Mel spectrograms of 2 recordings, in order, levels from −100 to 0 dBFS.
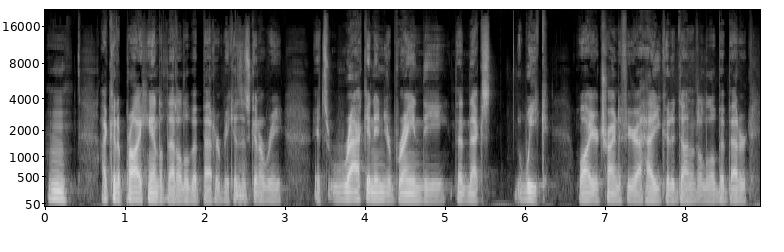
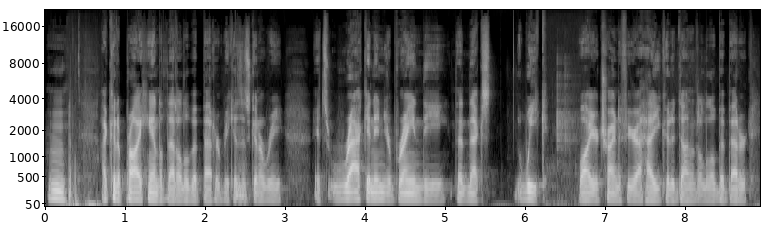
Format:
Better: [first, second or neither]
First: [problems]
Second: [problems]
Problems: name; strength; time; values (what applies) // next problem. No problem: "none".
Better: first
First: none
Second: footsteps; faint; at 0.5 s; peak 10 dB below the speech // keyboard typing; faint; at 6.5 s; peak 15 dB below the speech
